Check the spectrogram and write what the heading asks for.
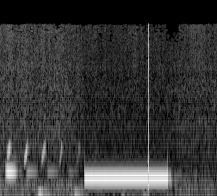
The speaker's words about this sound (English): The fuck? It's an Amber Alert.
